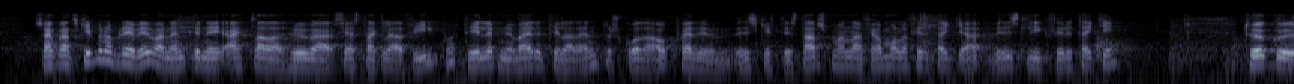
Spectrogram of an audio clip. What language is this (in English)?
Icelandic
